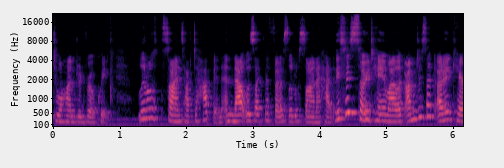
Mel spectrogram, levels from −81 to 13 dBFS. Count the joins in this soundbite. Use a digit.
1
